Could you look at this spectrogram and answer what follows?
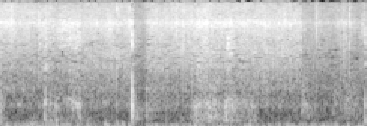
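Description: Fried fish jhuri is stirred with lemon leaves in a pan, giving a short burst of continuous close sizzling with soft spatula scrapes and one sharp tap.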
